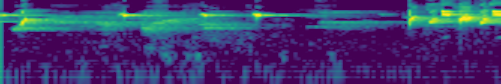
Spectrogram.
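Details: Royal European goldfinch singing: short high twittering phrases and thin drawn-out whistles separated by pauses, ending in a rapid burst of bright chirping notes.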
